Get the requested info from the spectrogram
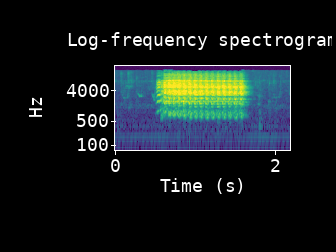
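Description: A pet parrot gives one harsh, raspy squawk lasting about a second, loud and buzzy with a slightly pulsing texture, against a quiet indoor background.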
